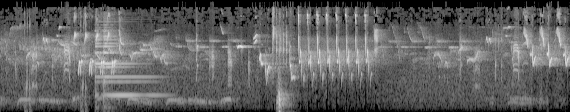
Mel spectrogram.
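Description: A common nightingale sings a varied song: sharp chirps, long pure whistled notes, then a fast rapid-fire run of repeated notes and chattering phrases.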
